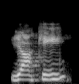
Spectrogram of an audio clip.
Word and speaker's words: Yaqui: You had the Yaqui, did I pronounce that right? Yaqui.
